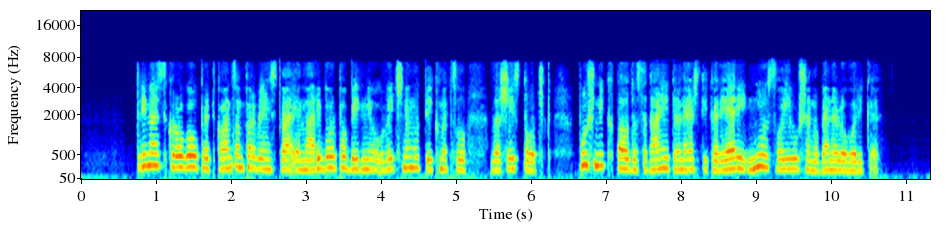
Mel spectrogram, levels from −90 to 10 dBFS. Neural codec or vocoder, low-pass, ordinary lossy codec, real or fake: codec, 16 kHz, 2 kbps, FreqCodec, smaller model; 7.2 kHz; AAC, 24 kbps; fake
